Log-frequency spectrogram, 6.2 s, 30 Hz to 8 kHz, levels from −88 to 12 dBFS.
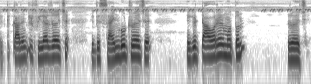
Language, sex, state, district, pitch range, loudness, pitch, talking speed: Bengali, male, Tripura, West Tripura, 160-190 Hz, -15 LUFS, 175 Hz, 105 wpm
